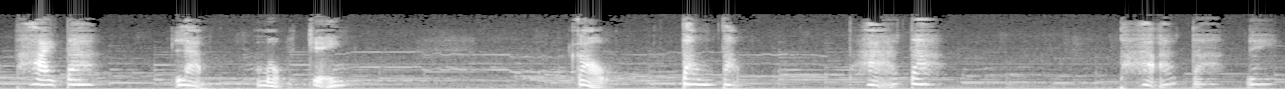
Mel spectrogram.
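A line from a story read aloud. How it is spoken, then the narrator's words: Sighing mutter. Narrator (Vietnamese): Bà ta thở dài một tiếng, lẩm bẩm nói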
